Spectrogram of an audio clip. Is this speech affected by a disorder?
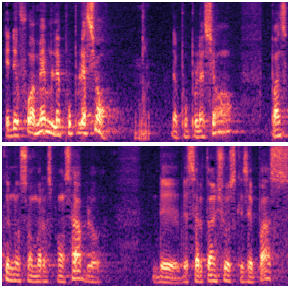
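No.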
